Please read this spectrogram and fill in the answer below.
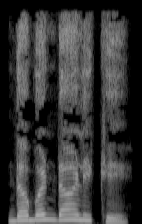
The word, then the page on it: ಡಬಡ್ಢಾಳಿಕೆ: ḍabaḍḍhāḷike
